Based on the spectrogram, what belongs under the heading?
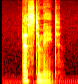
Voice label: "estimate", voice, english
